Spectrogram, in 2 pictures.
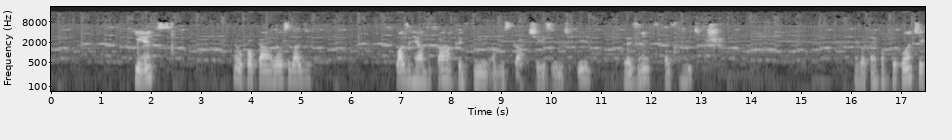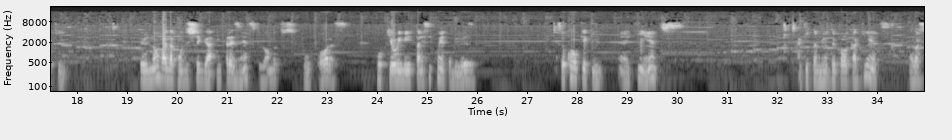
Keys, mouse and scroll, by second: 4.3 click, 5.0 click, 9.1 click, 10.6 middle click, 11.7 middle click, 13.0 w, 29.1 click, 30.7 click.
